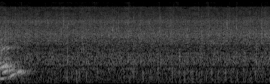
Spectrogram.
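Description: A fajita mixture with Paleo seasoning sizzles steadily in a hot pan on medium heat. A brief clatter of tossing opens, then a dense, even frying hiss continues alone.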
